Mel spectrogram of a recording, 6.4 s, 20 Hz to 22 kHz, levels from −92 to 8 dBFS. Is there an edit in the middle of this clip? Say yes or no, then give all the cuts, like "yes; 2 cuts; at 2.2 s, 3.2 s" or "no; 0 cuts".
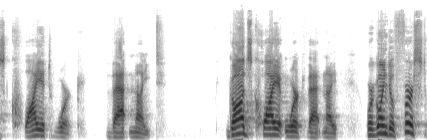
no; 0 cuts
